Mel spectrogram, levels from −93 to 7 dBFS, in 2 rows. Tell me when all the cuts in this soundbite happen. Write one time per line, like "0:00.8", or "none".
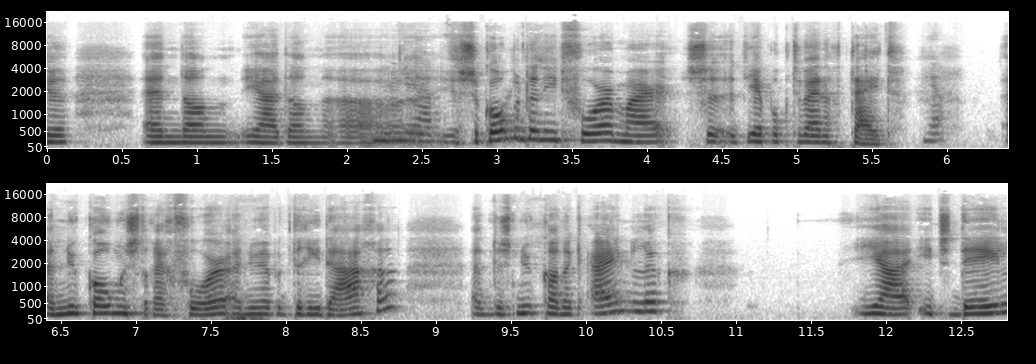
none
